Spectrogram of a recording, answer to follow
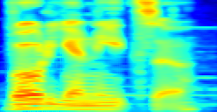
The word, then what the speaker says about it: Vodyanitsa: That's her name, Vodyanitsa. You know, a good way to remember her name and how it's pronounced is that it has the word Vodia in it, which is a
